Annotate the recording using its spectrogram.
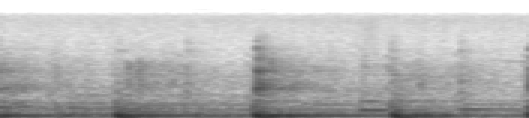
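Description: Live blues band playing: the drum kit strikes a steady beat about twice a second over a held low note.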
